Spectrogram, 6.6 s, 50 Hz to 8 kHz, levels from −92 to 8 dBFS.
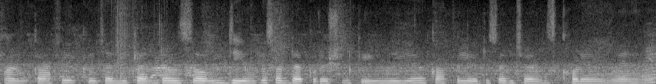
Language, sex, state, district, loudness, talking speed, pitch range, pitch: Hindi, female, Chandigarh, Chandigarh, -19 LUFS, 120 wpm, 190-205 Hz, 195 Hz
